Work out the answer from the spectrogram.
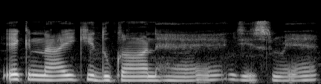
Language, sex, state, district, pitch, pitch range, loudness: Hindi, female, Bihar, Patna, 200 Hz, 185-215 Hz, -19 LUFS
